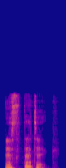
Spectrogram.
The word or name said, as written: aesthetic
